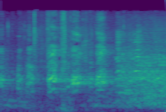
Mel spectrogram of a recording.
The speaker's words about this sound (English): It's a dumpling, and here's a carrot, and a Wiener schnitzel, and a small slither of game tureen, and under the table is a chicken.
